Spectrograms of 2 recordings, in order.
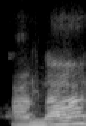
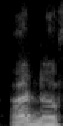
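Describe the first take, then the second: First: The final vowel is held long. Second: The final vowel is kept short. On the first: The speaker calls it wrong. "Ana itu ini panjang karena ada na, ada alifnya" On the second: The speaker calls it right. "Ana itu diwajib pendek"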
